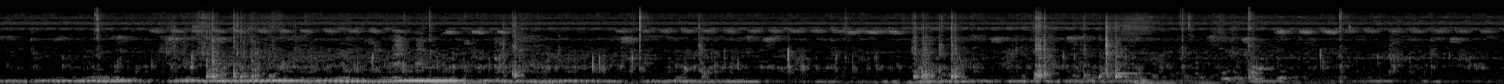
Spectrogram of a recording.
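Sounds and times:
insect chirping: 0.0s - 15.0s.

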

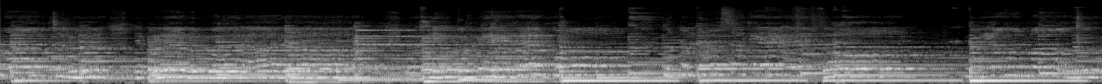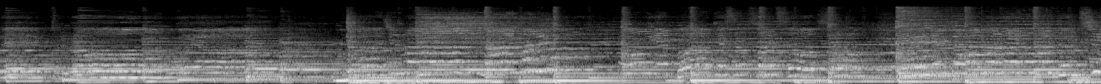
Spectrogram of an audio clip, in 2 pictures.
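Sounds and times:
music backing track with bass: 0.0s - 22.0s
woman singing: 0.0s - 22.0s.

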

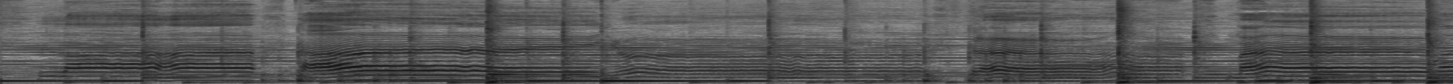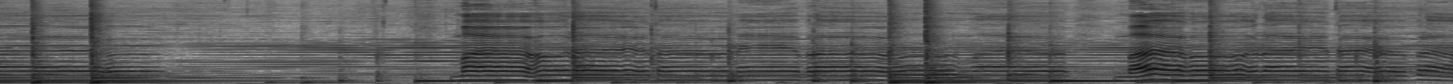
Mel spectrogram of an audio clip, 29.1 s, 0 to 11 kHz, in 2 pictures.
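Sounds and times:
man singing long notes: 0.0s - 16.5s, 19.0s - 29.0s
pakhawaj drum strokes: 0.0s - 29.0s
tanpura drone: 0.0s - 29.0s.

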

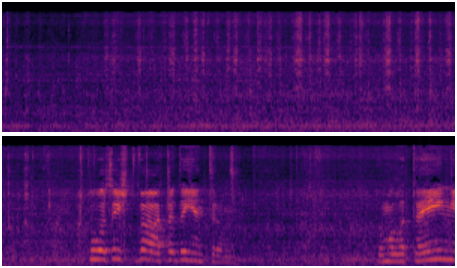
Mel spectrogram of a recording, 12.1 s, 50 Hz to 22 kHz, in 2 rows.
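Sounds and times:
steady low hum: 0.0s - 12.0s
spatula scraping a saucepan: 1.8s - 6.5s.

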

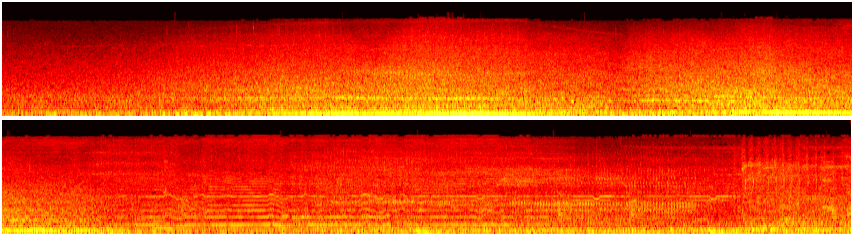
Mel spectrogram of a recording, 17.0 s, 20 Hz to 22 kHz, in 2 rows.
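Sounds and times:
bus engine drone: 0.0s - 16.9s.

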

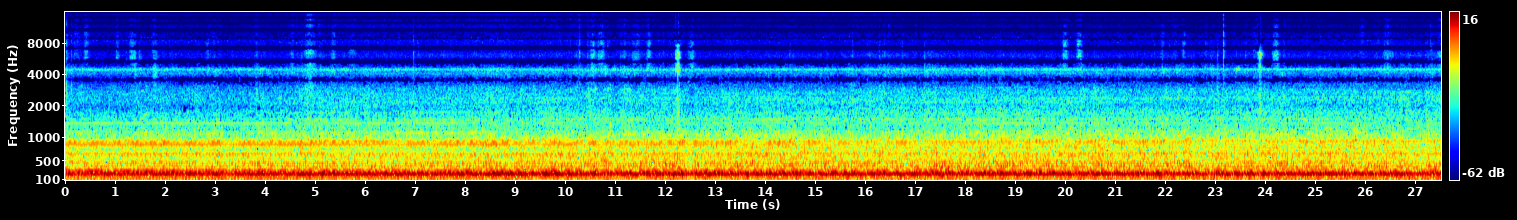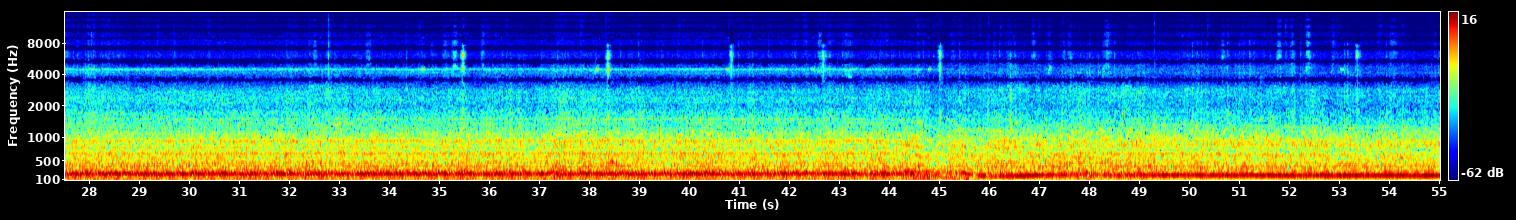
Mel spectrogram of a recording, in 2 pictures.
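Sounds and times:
train engine droning hum: 0.0s - 55.0s.

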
